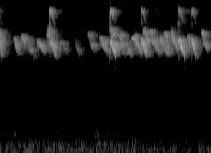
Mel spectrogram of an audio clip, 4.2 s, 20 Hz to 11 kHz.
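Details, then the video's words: A white-eye (Mata Puteh) recorded 6 March 2022, gaining confidence before opening into full song, sings slow and steady: a rapid, high, twittering warble of thin slurred notes, with bright chirps rising and falling almost without pause. "Mata Puteh"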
